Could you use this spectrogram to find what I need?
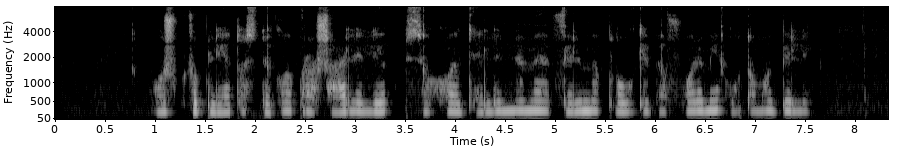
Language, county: Lithuanian, Šiauliai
